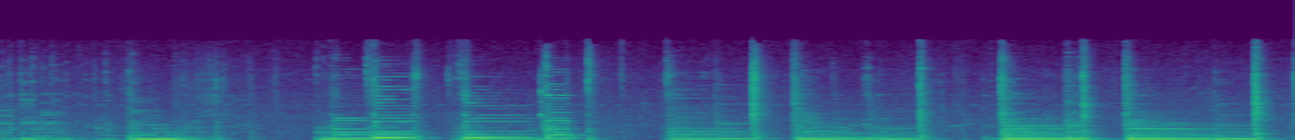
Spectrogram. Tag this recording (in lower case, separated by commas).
guitar, musical instrument, acoustic guitar, playing acoustic guitar, music, plucked string instrument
